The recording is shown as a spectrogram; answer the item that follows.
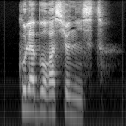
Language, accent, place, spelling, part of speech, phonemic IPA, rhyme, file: French, France, Lyon, collaborationniste, adjective / noun, /kɔ.la.bɔ.ʁa.sjɔ.nist/, -ist, LL-Q150 (fra)-collaborationniste.wav
- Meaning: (adjective) collaborationist; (noun) synonym of collaborateur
